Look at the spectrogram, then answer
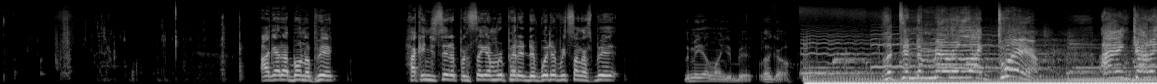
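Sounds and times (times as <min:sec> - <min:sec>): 
person drinking water: 0:00.0 - 0:02.3
speech: 0:02.6 - 0:03.4, 0:04.1 - 0:11.5.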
